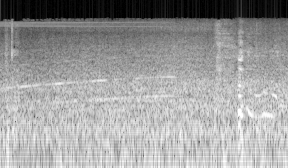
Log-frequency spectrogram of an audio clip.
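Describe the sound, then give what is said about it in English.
A thin electric motor whine from a Tesla Roadster electric sports car climbs in pitch as it accelerates with the pedal floored, riding over a steady rumble of road and wind noise with no engine roar or exhaust blast. “No exhaust blast, just a gutsy whine when you floor it.”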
